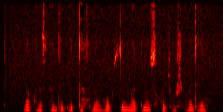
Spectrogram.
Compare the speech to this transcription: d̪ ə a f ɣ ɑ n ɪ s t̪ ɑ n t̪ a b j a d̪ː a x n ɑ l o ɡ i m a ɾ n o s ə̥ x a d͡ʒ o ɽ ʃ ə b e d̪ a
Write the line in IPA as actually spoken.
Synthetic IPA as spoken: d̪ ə a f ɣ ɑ n ɪ s t̪ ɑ n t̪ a b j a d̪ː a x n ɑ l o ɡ i m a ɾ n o s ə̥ x a d͡ʒ o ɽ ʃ ə w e d̪ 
